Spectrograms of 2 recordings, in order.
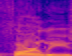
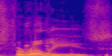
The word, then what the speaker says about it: Farrelly: I get a lot of Farleys, Farrellys, but Farrelly, like Sarah-lee.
